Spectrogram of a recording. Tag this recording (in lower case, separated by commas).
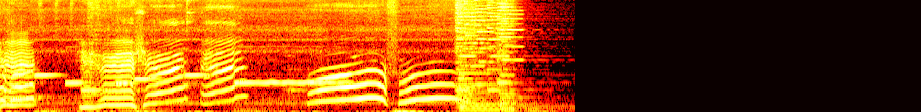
music, music for children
